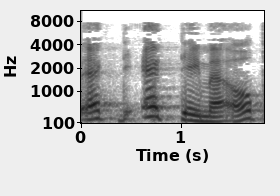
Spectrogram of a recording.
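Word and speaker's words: Ekdemeo (ἐκδημέω): E-K-D long E-M-E long O. Ekdemeo.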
